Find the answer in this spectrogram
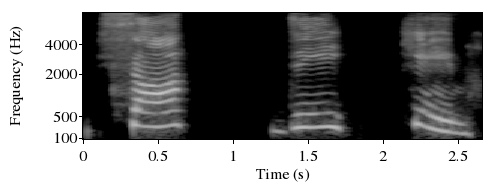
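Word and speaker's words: צדיקים: Okay, that's the ts sound. Zadi. Kim. Okay, so that word is sa di kim.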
